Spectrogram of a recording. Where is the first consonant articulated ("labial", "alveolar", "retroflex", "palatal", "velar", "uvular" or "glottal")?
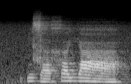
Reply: glottal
